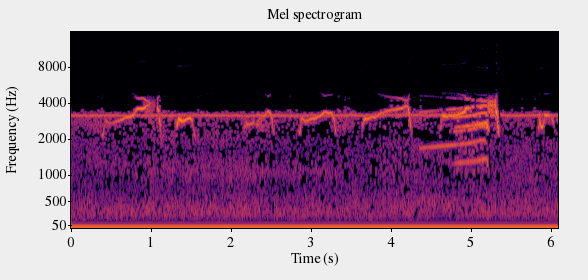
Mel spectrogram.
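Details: Eagle on a Southwest Florida nest cam at 6:37 PM EDT on 17 March 2013, during more fish and family time, giving thin, high, chirping whistles in short bursts and a stuttering chatter near the end, over electronic whine and low rumble.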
